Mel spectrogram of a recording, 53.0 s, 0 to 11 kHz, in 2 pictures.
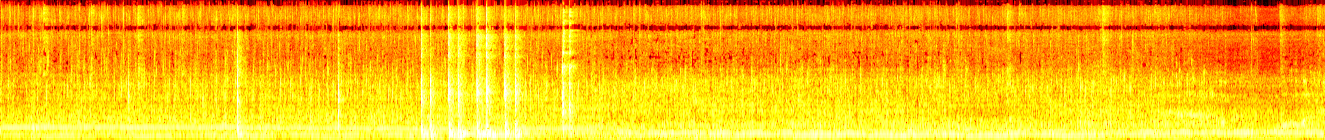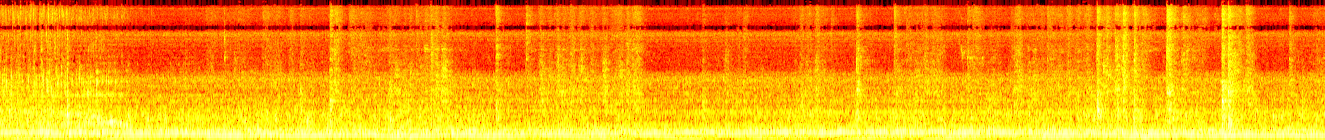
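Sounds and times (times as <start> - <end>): stew bubbling in a pan: 0.0 - 53.0
wooden spatula knocking a pan: 8.4 - 10.6.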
